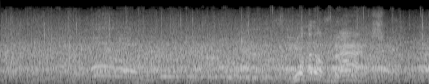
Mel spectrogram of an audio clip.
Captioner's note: crowd cheering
